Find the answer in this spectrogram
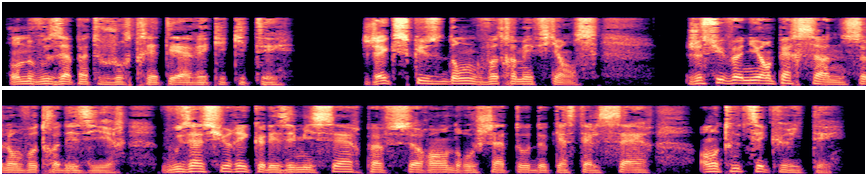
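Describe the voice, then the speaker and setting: A man voicing a young prince who speaks in a calm, composed and polite way. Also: on the low side, normal speed, slightly rough, dry recording.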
